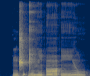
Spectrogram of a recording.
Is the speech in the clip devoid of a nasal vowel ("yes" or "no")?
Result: no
